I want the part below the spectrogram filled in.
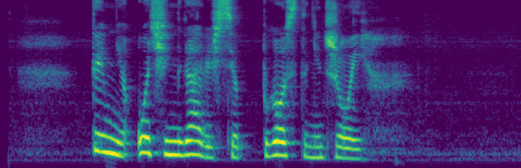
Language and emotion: Russian, positive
